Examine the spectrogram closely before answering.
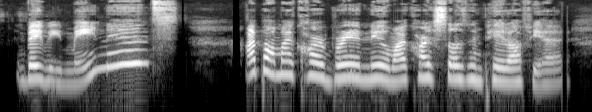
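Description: A woman's high-pitched voice with lively intonation and an animated tone at a moderate pace, dry and close with no echo, in a very clean recording against a silent background. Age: 20s. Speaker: podcast co-host. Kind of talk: casual chat.

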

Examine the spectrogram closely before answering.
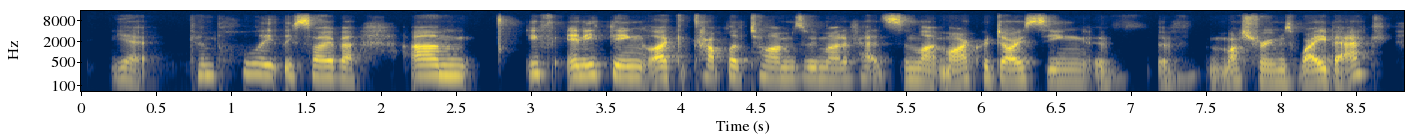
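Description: A woman with an Australian accent, fairly low in pitch, at a moderate pace with ordinary pitch variation, on a very clean recording with a silent background. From Australia, central Victoria. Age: 40s. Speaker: podcast host, former drinker. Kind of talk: interview, personal story.

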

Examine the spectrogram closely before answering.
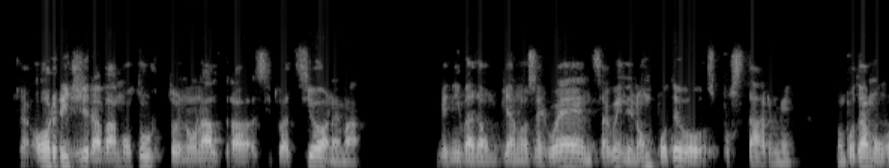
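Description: A man's voice with ordinary pitch variation. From Apulia, southern Italy (Valenzano near Bari). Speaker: film director. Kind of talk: interview. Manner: animated.

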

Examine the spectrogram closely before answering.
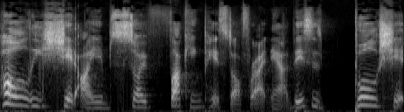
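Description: Over clearly audible background noise, the voice is raised and projected. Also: woman. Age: 30s. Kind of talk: reading aloud. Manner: expressive.

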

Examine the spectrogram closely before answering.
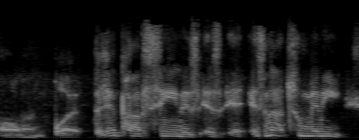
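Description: Amid noticeable background noise, a man with a New York accent speaks at a fairly slow pace. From Staten Island, New York. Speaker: rapper. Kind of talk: interview. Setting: phone call. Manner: halting.

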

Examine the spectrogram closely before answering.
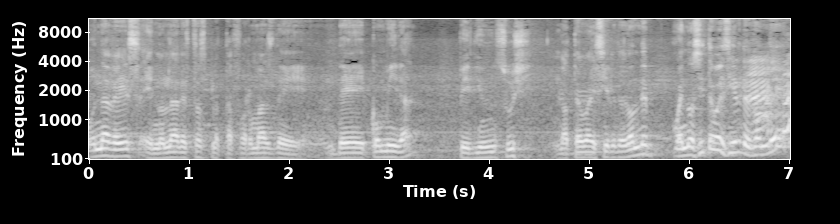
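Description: A man with a Mexican accent, medium in pitch and lively in intonation, over noticeable background noise. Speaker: podcast host. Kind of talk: podcast interview.

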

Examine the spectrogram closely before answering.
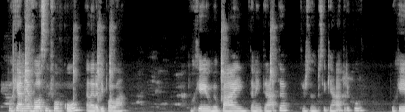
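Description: A woman speaks with fairly even intonation. Her voice is somewhat breathy. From Brazil, Maranhão (Northeast), interior. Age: 30s. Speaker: physician. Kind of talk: casual interview chat.

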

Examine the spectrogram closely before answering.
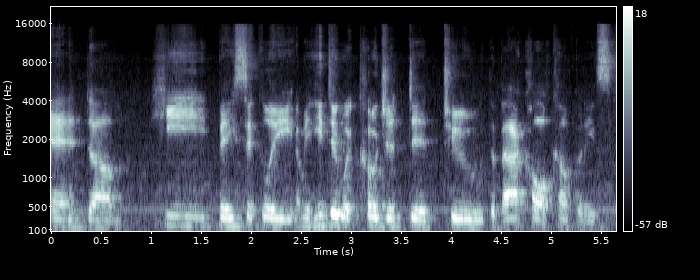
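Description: With an American accent, a man speaks at a fairly high pitch. His intonation stays fairly even. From rural Massachusetts, US. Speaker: programmer. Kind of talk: casual interview conversation. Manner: hesitant, many fillers.

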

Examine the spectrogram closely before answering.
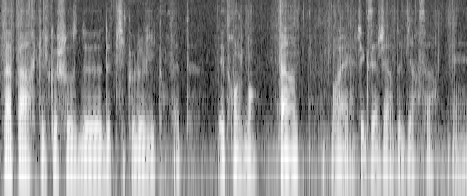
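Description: A man's somewhat breathy, dark, mellow voice at a fairly low pitch, with ordinary pitch variation, a moderate pace, long, frequent pauses and a dry, close sound with no echo. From France, near Poitiers (Châtellerault). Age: 40s. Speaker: circus arts administrator. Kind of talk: interview, personal conversation. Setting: in a tent in the mountains. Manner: hesitant, many fillers.

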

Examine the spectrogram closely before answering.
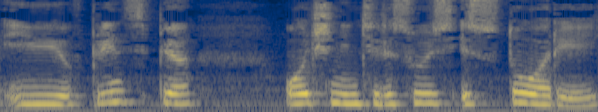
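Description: A woman speaks in a plain, everyday voice at a fairly high pitch. Her pace is moderate. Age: young. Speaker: university student and online tutor. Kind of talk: casual chat.

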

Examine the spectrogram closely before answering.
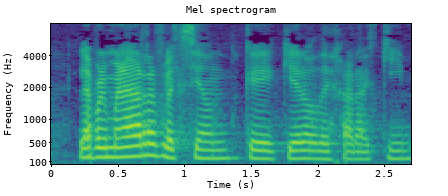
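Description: In a very clean recording with a silent background, a woman talks in a fairly low voice with fairly even intonation. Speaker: podcast host and architect. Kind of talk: casual monologue.

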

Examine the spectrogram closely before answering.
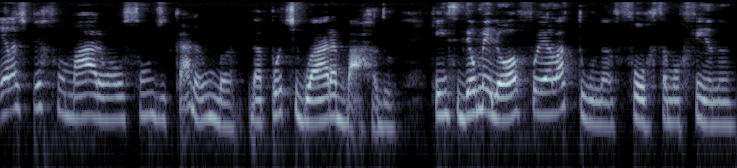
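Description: Fairly slow and at medium pitch, a woman speaks in an unremarkable speaking voice with ordinary pitch variation. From Rio de Janeiro, Brazil. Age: 30s. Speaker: nurse and online game moderator. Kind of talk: news reading.

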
